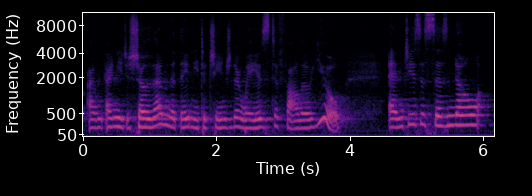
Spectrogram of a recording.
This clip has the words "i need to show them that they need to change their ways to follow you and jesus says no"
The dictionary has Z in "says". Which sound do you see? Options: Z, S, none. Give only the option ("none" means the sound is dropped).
Z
